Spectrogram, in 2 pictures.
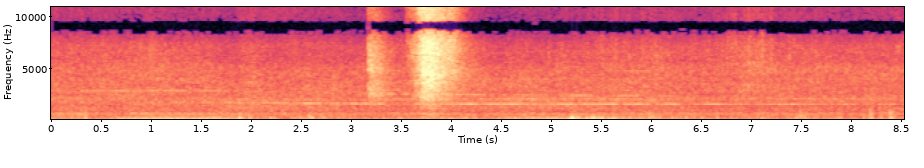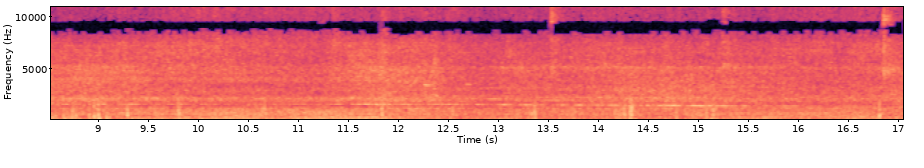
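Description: BNSF GE Dash 9-44CW diesel locomotive leading a double-stack freight train as it approaches slowly: a steady low rumble of engine and wheels on rail. A brief sharp hiss comes about three and a half seconds in.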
